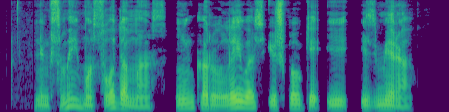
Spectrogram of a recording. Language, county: Lithuanian, Kaunas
